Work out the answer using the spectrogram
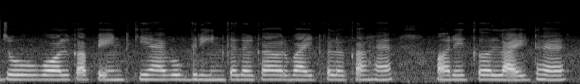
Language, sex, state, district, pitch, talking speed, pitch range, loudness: Hindi, female, Gujarat, Valsad, 215 Hz, 195 wpm, 215-220 Hz, -17 LUFS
